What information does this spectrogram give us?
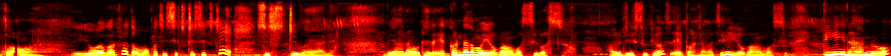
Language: Nepali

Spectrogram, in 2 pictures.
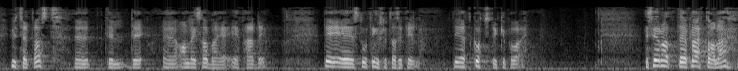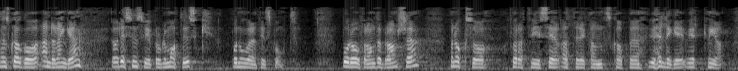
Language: Norwegian Nynorsk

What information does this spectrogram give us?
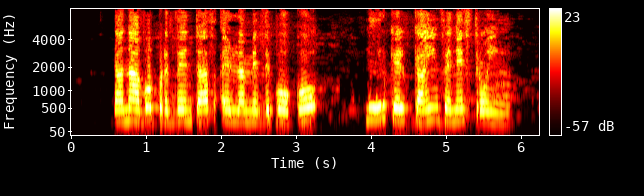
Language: Esperanto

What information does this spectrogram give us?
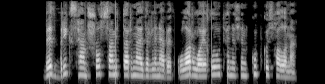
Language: Bashkir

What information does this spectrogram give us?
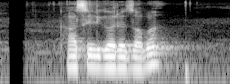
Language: Nepali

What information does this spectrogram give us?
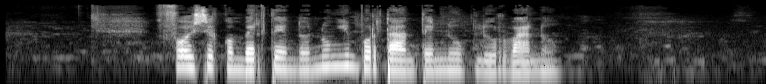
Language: Galician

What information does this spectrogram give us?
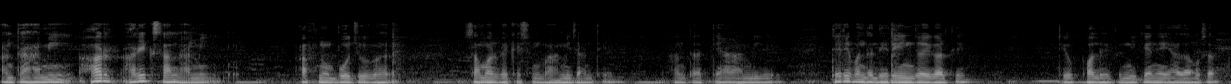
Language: Nepali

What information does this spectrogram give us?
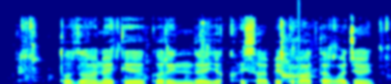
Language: Eastern Balochi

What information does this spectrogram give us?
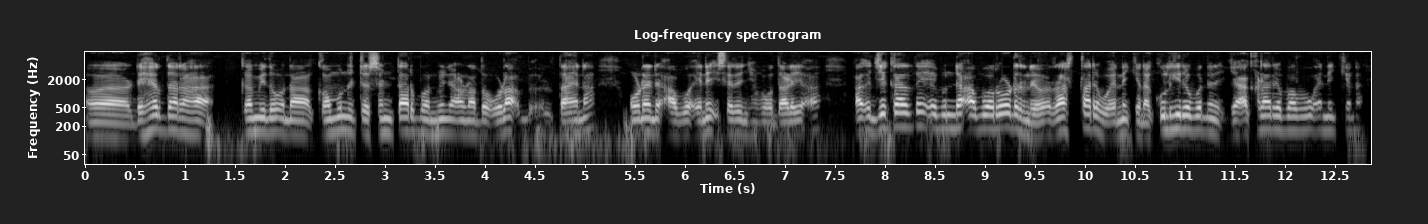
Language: Santali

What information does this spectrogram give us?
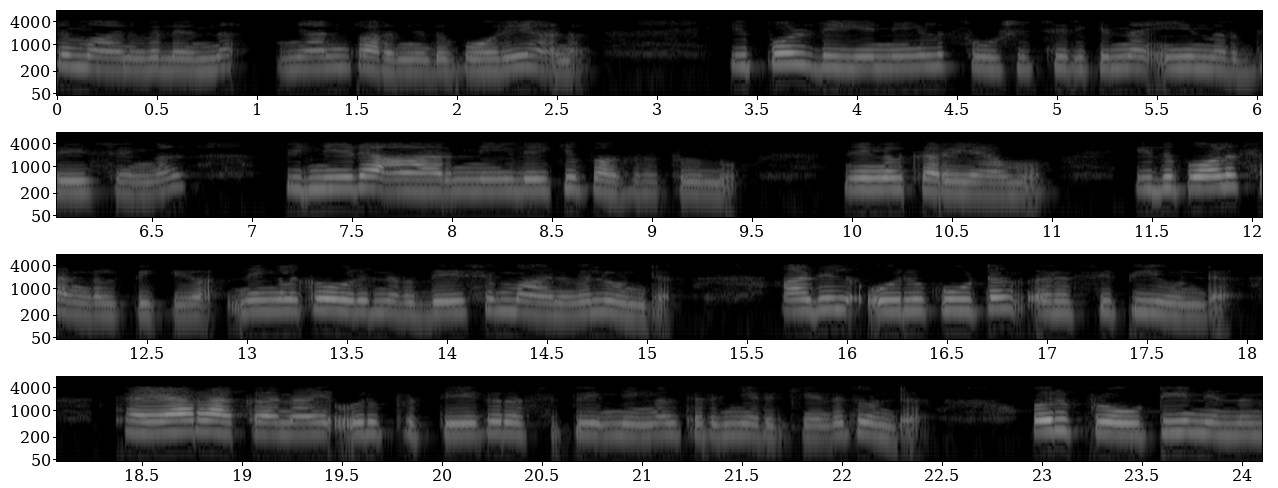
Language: Malayalam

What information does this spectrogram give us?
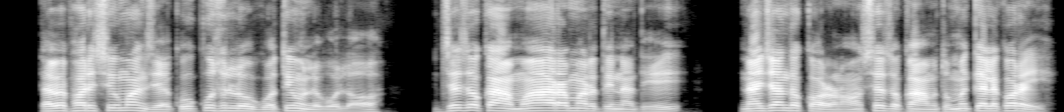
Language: Mahasu Pahari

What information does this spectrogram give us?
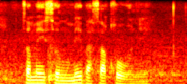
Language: Tswana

